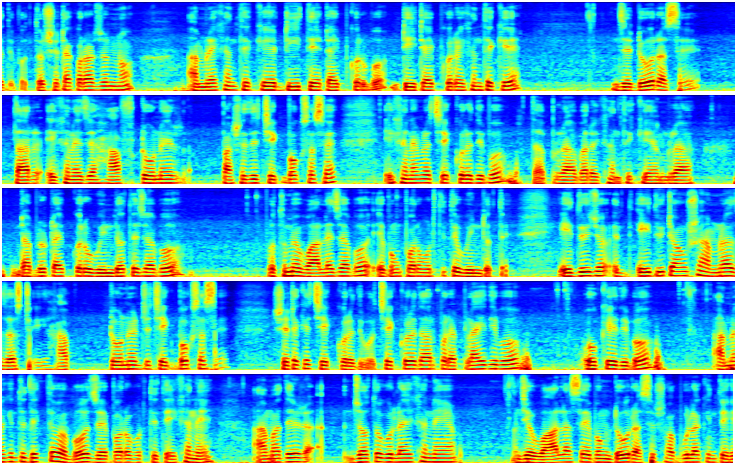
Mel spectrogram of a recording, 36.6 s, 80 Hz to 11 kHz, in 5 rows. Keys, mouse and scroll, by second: 0.2-2.2 scroll down 1, 2.7 d, 11.0 click, 13.5 click, 15.5-16.0 scroll down 1, 15.5 typing, 17.0 click, 24.9 click, 29.7-30.2 scroll down 1, 30.2-31.0 scroll up 1, 31.7-32.8 scroll down 1, 32.8 scroll up 1, 33.0-33.6 scroll down 1, 33.6-34.2 scroll up 1, 34.6-35.5 scroll down 1, 35.5-36.2 scroll up 1, 36.2-36.6 scroll down 1.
